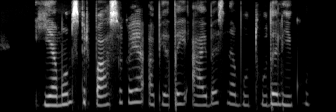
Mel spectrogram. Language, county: Lithuanian, Vilnius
